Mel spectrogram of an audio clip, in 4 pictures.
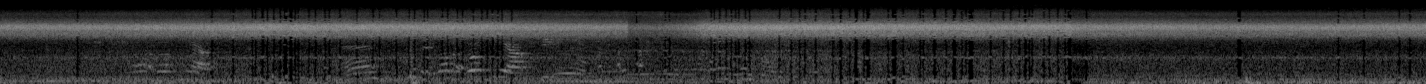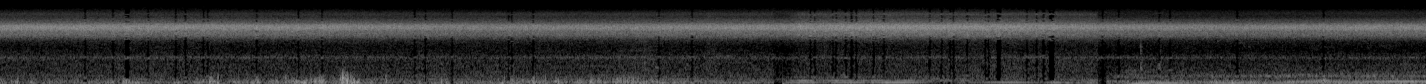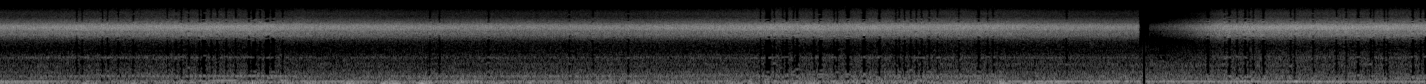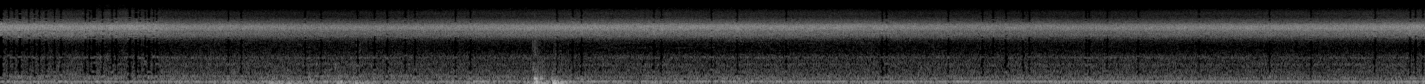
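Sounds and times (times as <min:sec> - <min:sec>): cicadas droning: 0:00.0 - 0:57.0.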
